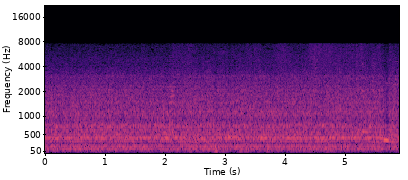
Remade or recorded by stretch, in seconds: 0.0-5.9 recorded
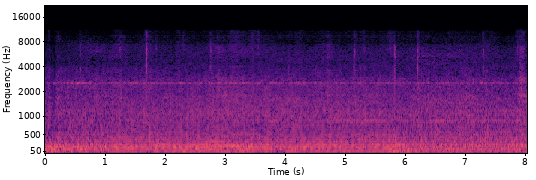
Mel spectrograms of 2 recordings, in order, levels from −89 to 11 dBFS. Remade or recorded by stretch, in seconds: 0.0-1.1 recorded; 1.1-5.9 remade; 5.9-8.0 recorded

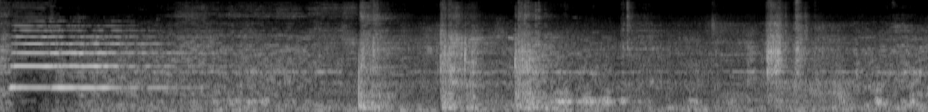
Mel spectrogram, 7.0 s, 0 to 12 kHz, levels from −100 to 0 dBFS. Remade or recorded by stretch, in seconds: 0.0-2.4 recorded; 2.4-3.8 remade; 3.8-4.6 recorded; 4.6-6.4 remade; 6.4-7.0 recorded

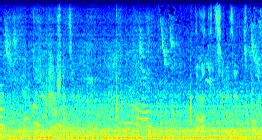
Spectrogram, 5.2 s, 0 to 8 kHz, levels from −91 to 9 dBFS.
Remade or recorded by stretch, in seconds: 0.0-3.1 remade; 3.1-5.2 recorded

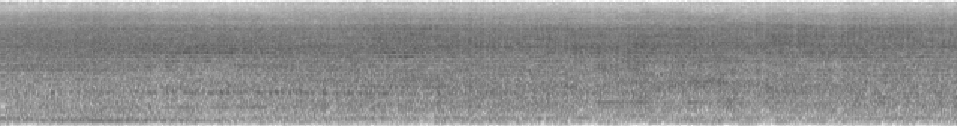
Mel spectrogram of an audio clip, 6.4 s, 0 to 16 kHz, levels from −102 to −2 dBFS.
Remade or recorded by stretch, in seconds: 0.0-3.8 recorded; 3.8-5.6 remade; 5.6-6.4 recorded

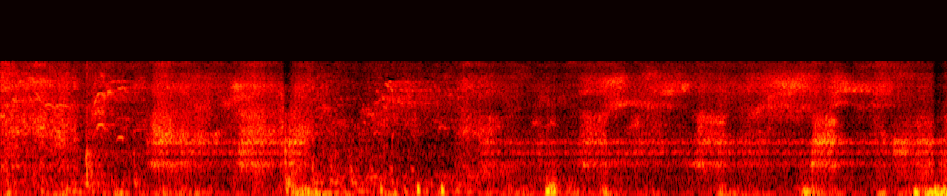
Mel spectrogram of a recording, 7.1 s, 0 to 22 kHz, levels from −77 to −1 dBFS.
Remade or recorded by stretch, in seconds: 0.0-1.1 recorded; 1.1-2.3 remade; 2.3-3.6 recorded; 3.6-7.1 remade

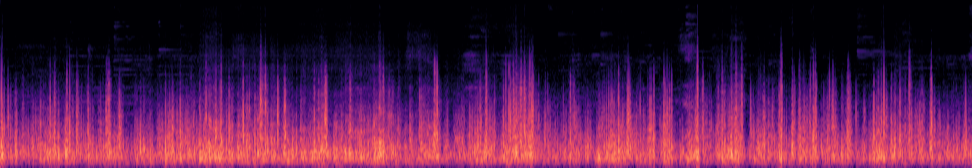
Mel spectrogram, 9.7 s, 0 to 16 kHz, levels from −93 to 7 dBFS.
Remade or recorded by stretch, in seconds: 0.0-2.0 recorded; 2.0-4.6 remade; 4.6-9.7 recorded

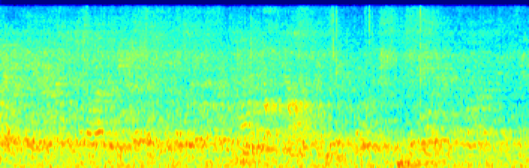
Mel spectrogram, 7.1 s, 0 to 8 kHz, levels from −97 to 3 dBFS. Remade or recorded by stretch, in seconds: 0.0-1.9 recorded; 1.9-3.0 remade; 3.0-3.9 recorded; 3.9-4.5 remade; 4.5-7.1 recorded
